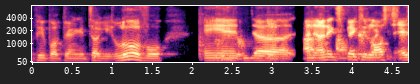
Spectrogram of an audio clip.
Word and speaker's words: Louisville: Let me say it right for the people up there in Kentucky, Louisville, and an unexpected loss to SMU, dude.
